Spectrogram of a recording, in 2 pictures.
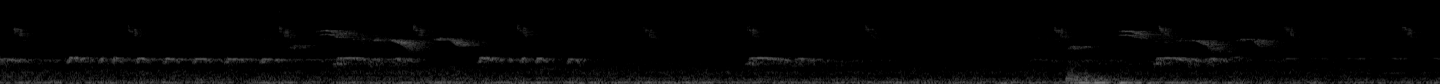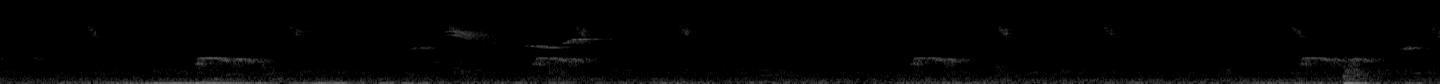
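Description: Wild birds calling: faint, repeated short chirps that drop in pitch, about one a second, over longer held notes. A few low rumbles come in about eleven seconds in, around sixteen seconds in and near the end.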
